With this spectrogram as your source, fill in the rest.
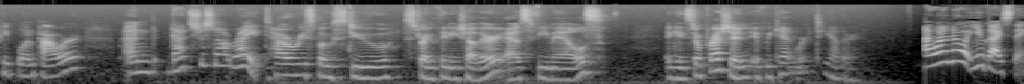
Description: Two women speak in an interview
